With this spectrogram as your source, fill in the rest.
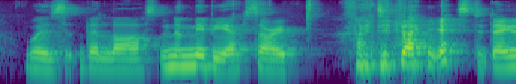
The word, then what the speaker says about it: Namibia: and we got all the way up to Nambia was the last. Namibia, sorry, I did that yesterday as well.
